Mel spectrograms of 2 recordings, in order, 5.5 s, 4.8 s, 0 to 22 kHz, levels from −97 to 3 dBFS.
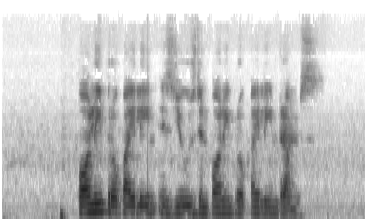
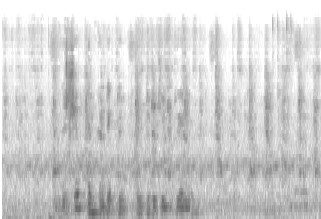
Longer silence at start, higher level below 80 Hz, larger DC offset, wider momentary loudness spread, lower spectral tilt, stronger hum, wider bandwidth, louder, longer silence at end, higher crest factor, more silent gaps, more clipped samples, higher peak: first, 0.9 s vs 0 s; first, -48 dBFS vs -68 dBFS; neither; first, 19 LU vs 15 LU; first, -7.5 dB/octave vs -4 dB/octave; neither; second, 13.5 kHz vs 16 kHz; first, -20 LUFS vs -46 LUFS; first, 0.75 s vs 0 s; about the same, 20 dB vs 20 dB; neither; neither; first, -2 dBFS vs -26 dBFS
